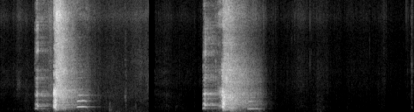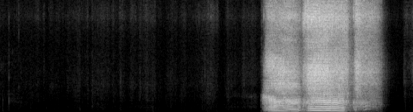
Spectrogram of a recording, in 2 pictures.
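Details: A simulated scenario of a girl with a bad cold sneezing on a train: two sharp sneezes, then after a pause a longer voiced sneeze.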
